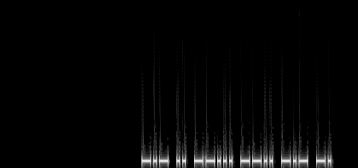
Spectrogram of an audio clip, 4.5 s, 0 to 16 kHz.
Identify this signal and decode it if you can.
Morse code, heard as a keyed tone, about 31 wpm, 700 Hz. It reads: KI7ZKN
